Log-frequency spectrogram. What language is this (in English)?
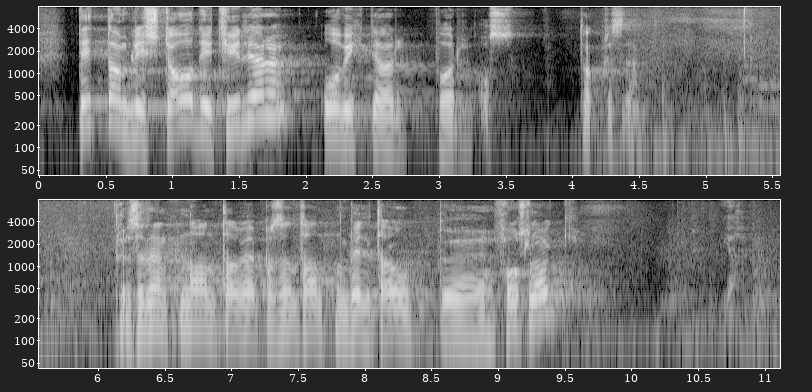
Norwegian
